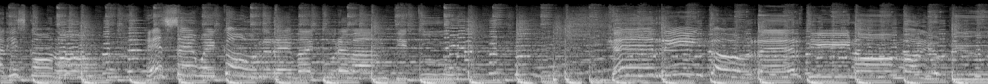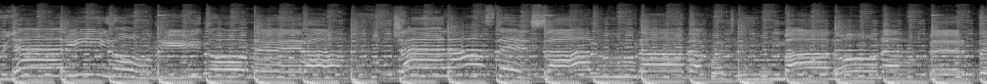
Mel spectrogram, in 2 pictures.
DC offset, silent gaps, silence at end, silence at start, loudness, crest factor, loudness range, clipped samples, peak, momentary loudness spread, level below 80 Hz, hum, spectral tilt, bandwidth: under 0.1%; none; 0 s; 0 s; -12 LUFS; 12 dB; 2 LU; under 0.1%; 0 dBFS; 4 LU; -20 dBFS; none; -4 dB/octave; 18.5 kHz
